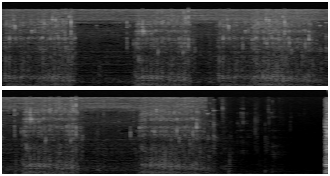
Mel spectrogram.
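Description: Animal drinking-water sound effect: wet slurping in five bursts of about a second each with short gaps, fading out near the end.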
